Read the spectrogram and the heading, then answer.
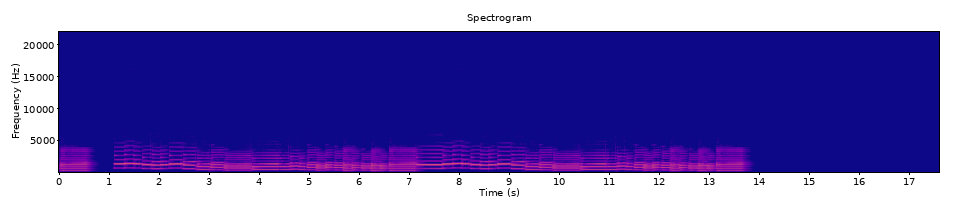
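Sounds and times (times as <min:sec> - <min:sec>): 
polska triolpolska folk dance tune: 0:01.1 - 0:13.7.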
